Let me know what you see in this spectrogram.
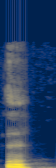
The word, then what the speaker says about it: ont: And that's spelled O-N-T. Ont. – Ont. – Ils ont. – Ils ont. – And make sure that you sort of make that an on sound as opposed to an en sound.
